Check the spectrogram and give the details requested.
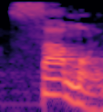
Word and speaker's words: salmon: You can't say salmon. You say salmon. Just like when you say calm, not calm. Okay. Palm not palm salmon not salmon many people are not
